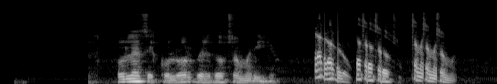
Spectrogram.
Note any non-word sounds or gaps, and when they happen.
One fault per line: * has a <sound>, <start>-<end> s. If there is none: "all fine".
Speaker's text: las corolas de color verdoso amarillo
* has a chirp, 3.2-4.6 s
